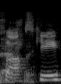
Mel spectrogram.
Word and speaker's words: Musovski: Danny Musovski in Seattle. I'm sure I butchered that. Musovski.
